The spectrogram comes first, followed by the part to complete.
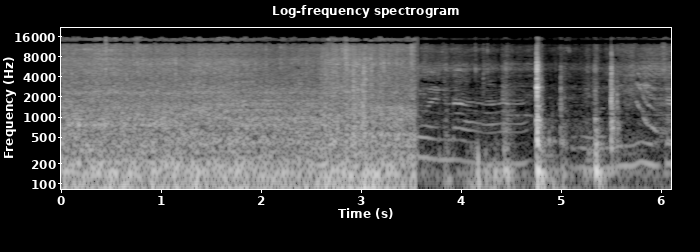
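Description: Steady road and engine noise inside a moving car's cabin, which cuts off suddenly about three and a half seconds in. A few sharp clicks and knocks of a car door being handled follow.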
